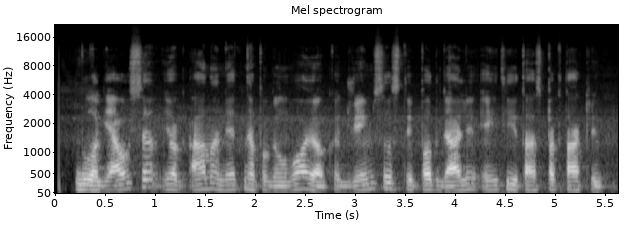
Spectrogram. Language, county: Lithuanian, Vilnius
